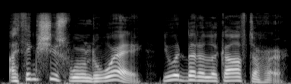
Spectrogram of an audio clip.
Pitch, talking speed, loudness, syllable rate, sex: 165 Hz, 225 wpm, -15 LUFS, 6.0 syllables/s, male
